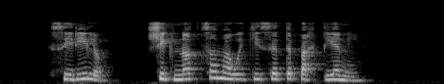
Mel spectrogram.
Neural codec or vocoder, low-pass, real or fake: none; 7.2 kHz; real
